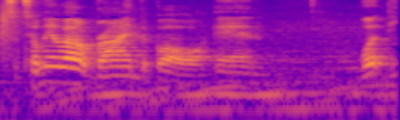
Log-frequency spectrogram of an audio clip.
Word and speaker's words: Daboll: Yeah, so Brian Daboll, I think Daboll is the way that he likes it pronounced, but I know some beat reporters that kind of go either way.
